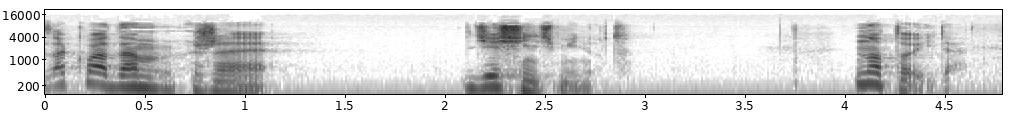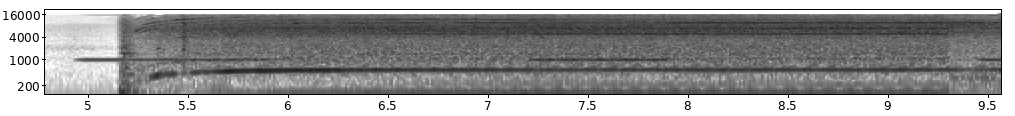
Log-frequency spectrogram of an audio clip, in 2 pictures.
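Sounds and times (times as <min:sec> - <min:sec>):
speech: 0:00.0 - 0:01.2, 0:02.1 - 0:03.0, 0:04.0 - 0:05.4
vacuum cleaner running while vacuuming a room: 0:05.2 - 0:09.5.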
